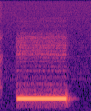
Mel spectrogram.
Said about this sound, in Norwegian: Nå skal jeg ringe en frisør.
